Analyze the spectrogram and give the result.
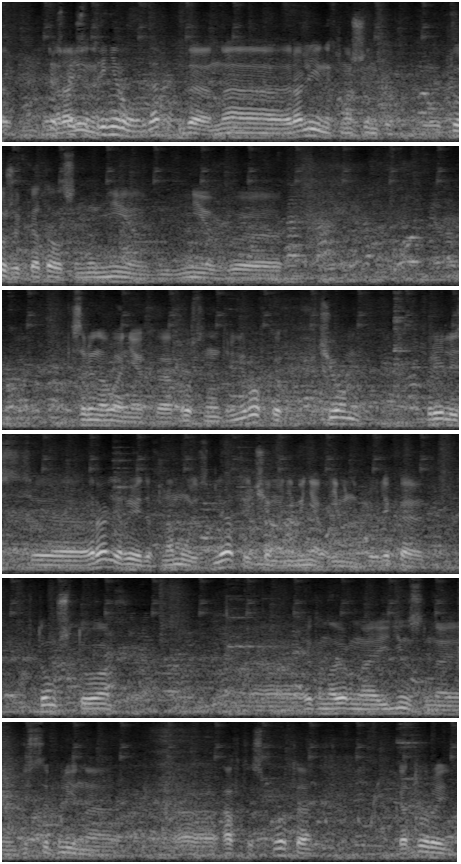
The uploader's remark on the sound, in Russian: Был записан в одном из московских кафе.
